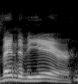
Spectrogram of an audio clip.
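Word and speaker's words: vivandière: Unless you're a Valerie, is that how you pronounce it? – Vendivier. – There we go. – Yes, the French pronunciation.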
